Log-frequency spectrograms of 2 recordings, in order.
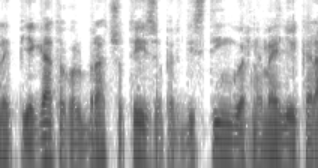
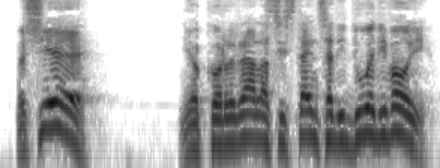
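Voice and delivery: much higher and loud summons; commanding call; 11 semitones higher, 9 dB louder than usual. Acted. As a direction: call out for volunteers. General calls for two seconds.

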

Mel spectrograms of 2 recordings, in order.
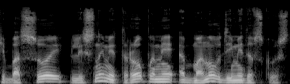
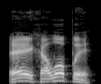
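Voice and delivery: loud, higher-pitched call to servants; shouting; 4 semitones higher, 6 dB louder than usual. A narrator's reading. Master summons his servants, shouting. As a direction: holler for the servants. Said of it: "закричал он".

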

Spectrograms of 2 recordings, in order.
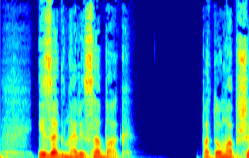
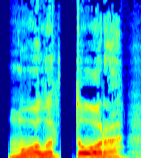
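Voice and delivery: loud, higher viking roar; 7 semitones higher, 3 dB louder than usual. Acted. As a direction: bellow like an alarmed viking. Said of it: "взревел медвежья лапа".

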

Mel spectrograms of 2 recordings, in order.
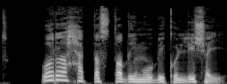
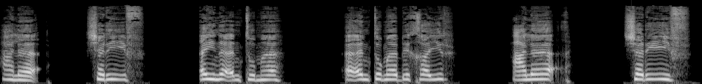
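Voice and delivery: high, urgent cries of alarm; panicked calling; 11 semitones higher, 3 dB louder than usual. A narrator's reading. Reham calls to Alaa and Sherif after the crash, panicked. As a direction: call out in panic for missing companions. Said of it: "وهي تهتف في هلع".

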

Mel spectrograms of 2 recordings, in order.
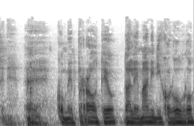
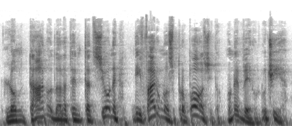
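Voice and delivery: lightly voiced older woman pressing her plan; a hint of a shrewd mother urging them on; Agnese, eager; 7 semitones higher than usual. A narrator's reading. Mother urging the young couple, lightly voiced.

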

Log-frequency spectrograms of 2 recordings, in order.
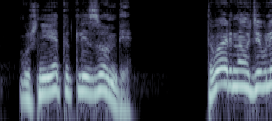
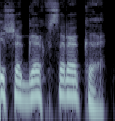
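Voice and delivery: plain reading voice

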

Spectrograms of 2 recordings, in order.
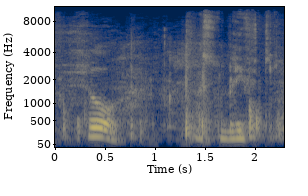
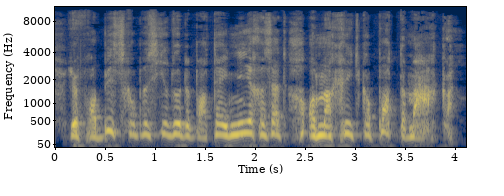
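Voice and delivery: louder and higher, working up to fury; rising zealous outrage, much louder; agitated accusation; 4 semitones higher, 10 dB louder than usual. Acted. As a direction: rail against the party, building. Priest's rising accusation of the party.

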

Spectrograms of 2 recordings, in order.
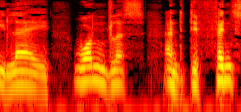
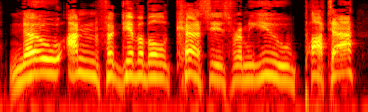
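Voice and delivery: raised, higher shouted taunt; Snape; 5 semitones higher than usual. A narrator's reading. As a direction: shout it over the noise of flames. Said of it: "he shouted over the rushing".

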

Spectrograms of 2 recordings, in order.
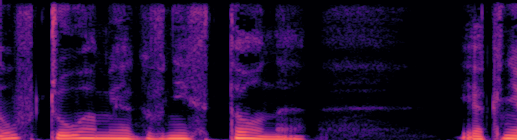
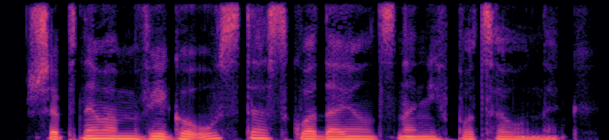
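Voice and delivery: usual speaking voice

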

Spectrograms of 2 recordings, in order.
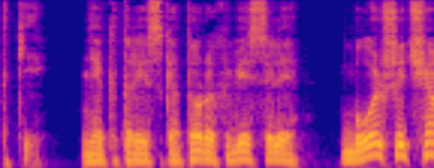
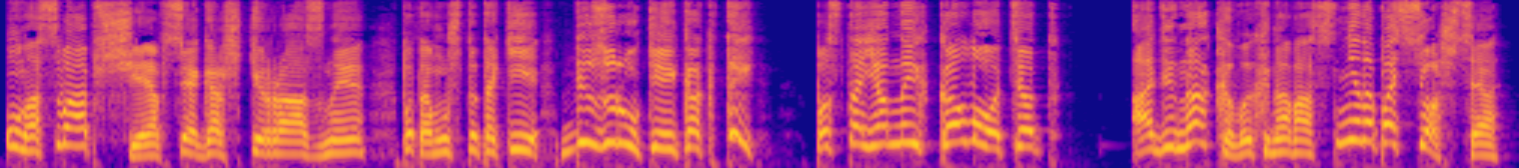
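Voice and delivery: higher, lightly voiced scolding caretaker; scolding aunt Glasha; 11 semitones higher, 4 dB louder than usual. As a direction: nag him like a fed-up caretaker. (тётя Глаша ворчит на Юру, слегка сыгранно)

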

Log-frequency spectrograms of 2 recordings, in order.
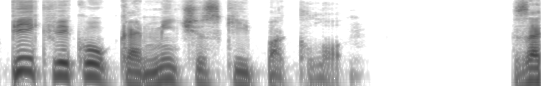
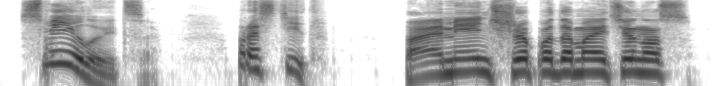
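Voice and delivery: unruffled mockery; 8 semitones higher, 5 dB louder than usual. A narrator's reading. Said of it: "с невозмутимым спокойствием".

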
